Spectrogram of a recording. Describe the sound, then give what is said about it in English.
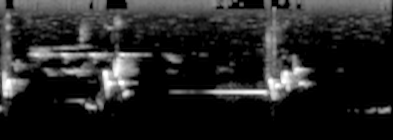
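Song of the uguisu, a Japanese songbird of dense understory vegetation: after a few quick chirps, a long, steady mid-pitched introductory whistle swells and then ends in a sharp, complex flourish, with no one talking. “The first has a long introductory whistle ending in a syllable.”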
